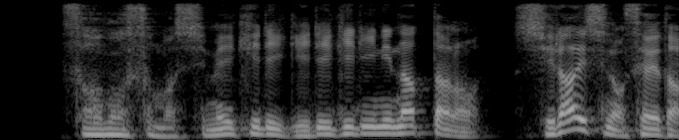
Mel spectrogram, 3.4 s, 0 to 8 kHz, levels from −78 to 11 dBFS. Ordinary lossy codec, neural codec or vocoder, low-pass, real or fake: none; autoencoder, 48 kHz, 128 numbers a frame, DAC-VAE, trained on Japanese speech; 7.2 kHz; fake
